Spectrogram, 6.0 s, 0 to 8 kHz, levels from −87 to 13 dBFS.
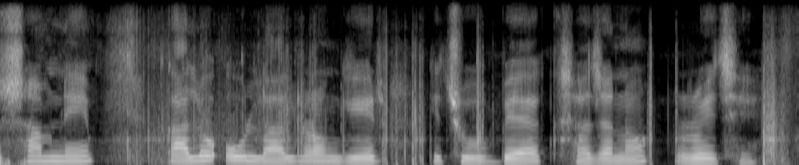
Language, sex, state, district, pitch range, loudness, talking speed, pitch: Bengali, female, West Bengal, Cooch Behar, 210-230 Hz, -16 LUFS, 90 wpm, 215 Hz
